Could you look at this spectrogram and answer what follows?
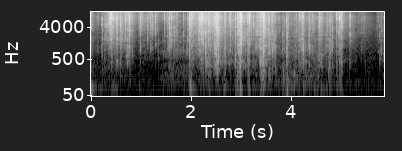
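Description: Yu-Gi-Oh booster pack's foil wrapper crinkling and tearing as it is torn open by hand and peeled off the cards, a dense run of crackles that dies away about five seconds in.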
